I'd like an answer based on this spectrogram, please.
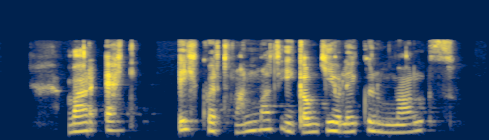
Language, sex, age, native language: Icelandic, male, 18-19, Icelandic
